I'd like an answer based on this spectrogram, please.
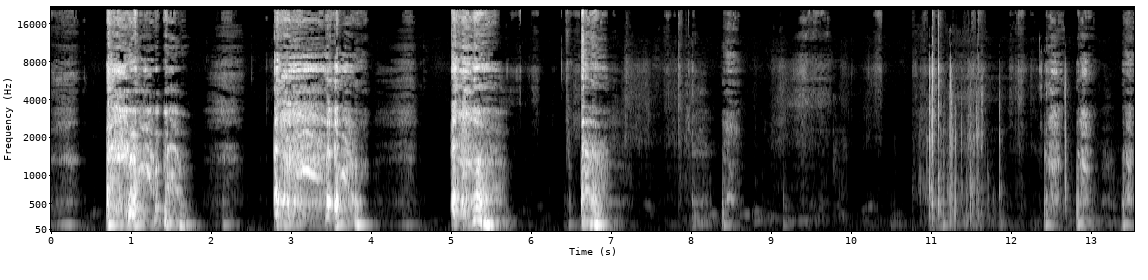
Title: Still coughing in the morning.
